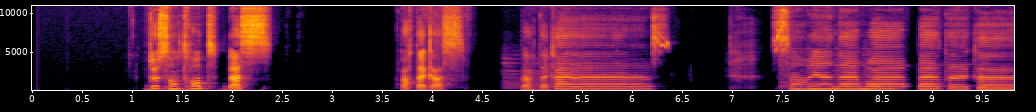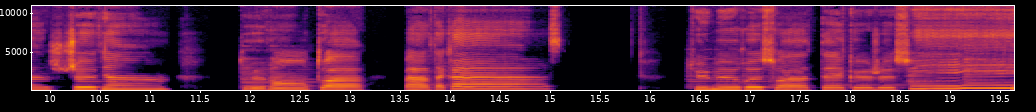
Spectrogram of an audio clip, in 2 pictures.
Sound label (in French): Basse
